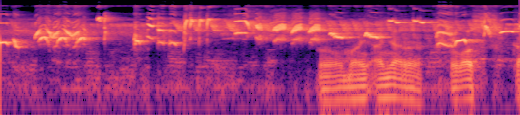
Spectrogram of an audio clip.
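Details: Isian full song of an orange-headed thrush from Sidoarjo, East Java: warbled whistles and chattering phrases, joined in the second half by a lower harsh, harmonic voice-like sound.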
